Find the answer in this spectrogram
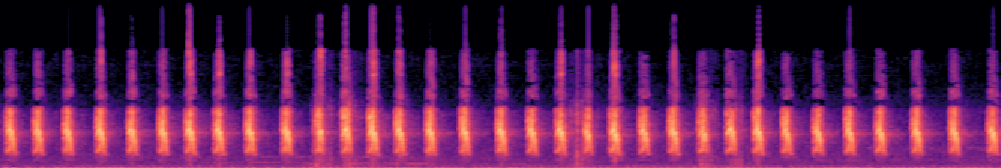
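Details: Flowerpecker (chim sâu xanh) song: a fast, unbroken train of high, dry ticking notes, roughly four or five a second, evenly spaced over a faint low hum.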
